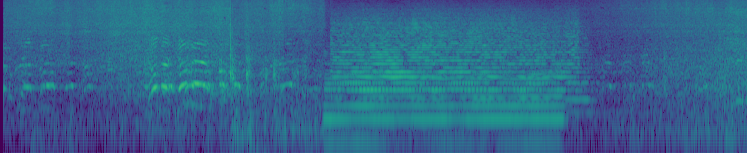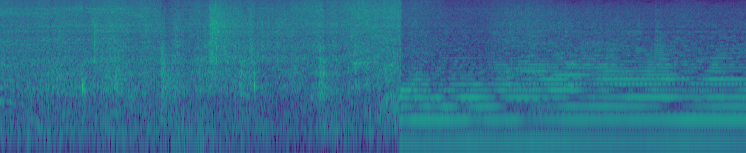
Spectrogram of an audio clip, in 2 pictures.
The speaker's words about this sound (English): The guy dr- just drives his his ferry like at full blast onto the beach and shoves two other huge boats out of the way.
